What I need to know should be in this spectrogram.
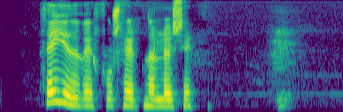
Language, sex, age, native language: Icelandic, female, 40-49, Icelandic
